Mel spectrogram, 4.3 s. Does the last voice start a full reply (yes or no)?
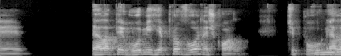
yes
